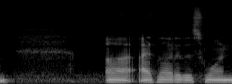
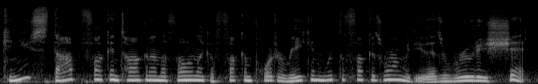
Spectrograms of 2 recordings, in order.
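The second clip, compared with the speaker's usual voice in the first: higher-pitched, exasperated telling-off; annoyed outburst; 11 semitones higher, 3 dB louder than usual. Retold or imitated. Retelling how he scolded the girl on the phone, annoyed and high. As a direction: re-enact being fed up, voice pitched well up. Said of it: "I was just so fucking annoyed".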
